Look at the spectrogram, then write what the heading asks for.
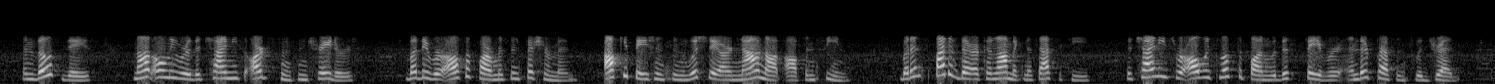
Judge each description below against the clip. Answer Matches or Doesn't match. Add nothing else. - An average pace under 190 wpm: Doesn't match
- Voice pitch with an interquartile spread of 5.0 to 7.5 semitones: Matches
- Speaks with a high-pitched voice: Matches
